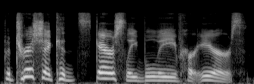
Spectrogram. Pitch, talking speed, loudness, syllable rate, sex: 200 Hz, 140 wpm, -17 LUFS, 4.8 syllables/s, female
